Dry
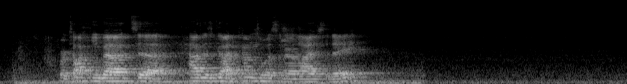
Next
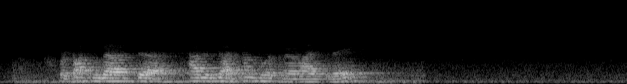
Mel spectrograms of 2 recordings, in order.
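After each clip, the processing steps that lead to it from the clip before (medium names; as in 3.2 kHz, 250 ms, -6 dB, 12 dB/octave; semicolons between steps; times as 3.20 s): Chebyshev band-pass 110–1000 Hz, order 3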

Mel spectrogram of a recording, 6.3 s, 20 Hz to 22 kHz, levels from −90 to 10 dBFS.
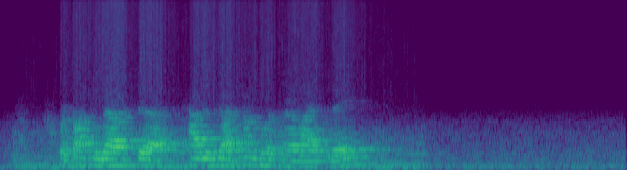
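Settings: in parallel at 0 dB: compression 8:1, threshold -31 dBFS, peak gain reduction 16.5 dB; on the sum: doubling 29 ms -4 dB; short-mantissa float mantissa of 4-bit; trim -5.5 dB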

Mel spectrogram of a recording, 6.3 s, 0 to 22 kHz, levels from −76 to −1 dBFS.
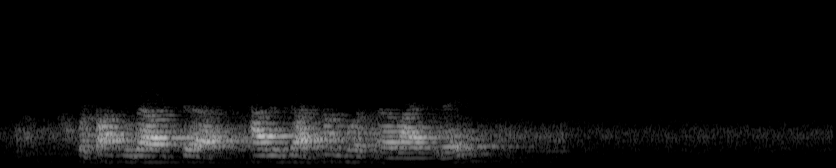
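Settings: resonant high-pass 790 Hz, resonance Q 3.4; trim -9 dB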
